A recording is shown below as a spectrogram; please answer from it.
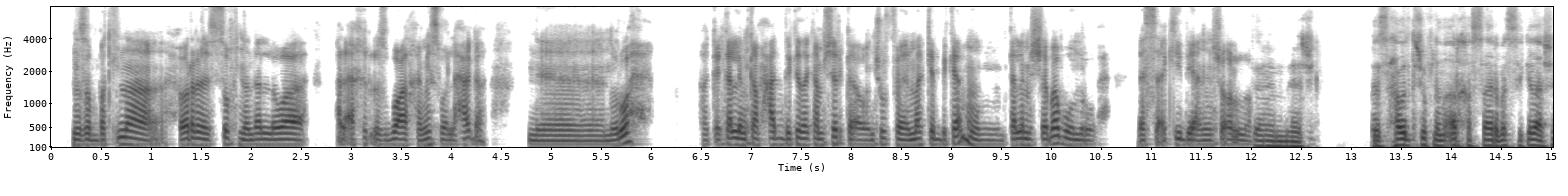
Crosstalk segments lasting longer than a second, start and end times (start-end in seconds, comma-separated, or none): none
